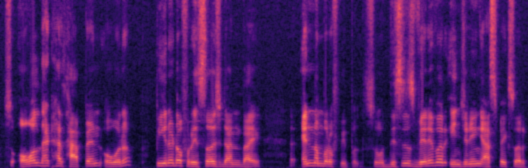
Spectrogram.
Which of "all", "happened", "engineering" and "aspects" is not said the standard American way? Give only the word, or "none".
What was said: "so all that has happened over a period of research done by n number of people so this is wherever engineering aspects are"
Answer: engineering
